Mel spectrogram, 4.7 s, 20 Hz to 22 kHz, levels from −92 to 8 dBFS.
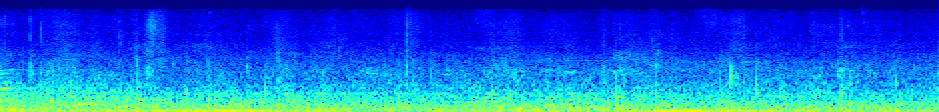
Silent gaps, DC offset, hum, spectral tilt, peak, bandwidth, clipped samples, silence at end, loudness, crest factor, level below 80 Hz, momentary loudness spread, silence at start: none; under 0.1%; none; -7.5 dB/octave; -20 dBFS; 15.5 kHz; under 0.1%; 0 s; -34 LUFS; 14 dB; -36 dBFS; 3 LU; 0 s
